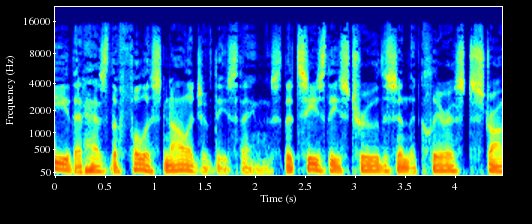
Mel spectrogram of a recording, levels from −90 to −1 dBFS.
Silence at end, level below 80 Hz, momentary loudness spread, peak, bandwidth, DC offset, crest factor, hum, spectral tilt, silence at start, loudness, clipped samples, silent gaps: 0 s; -32 dBFS; 8 LU; -8 dBFS; 15.5 kHz; under 0.1%; 16 dB; none; -5 dB/octave; 0 s; -24 LUFS; under 0.1%; none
